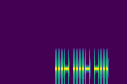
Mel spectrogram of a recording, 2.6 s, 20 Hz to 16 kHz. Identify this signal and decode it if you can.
Morse code, heard as a keyed tone, about 40 wpm, 700 Hz. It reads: V4B
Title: All Cut Numbers - 3-Digit 40wpm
